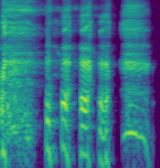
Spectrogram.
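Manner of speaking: a high, falling laugh at his own joke; amused laugh. Real, not acted. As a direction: chuckle at the absurdity.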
